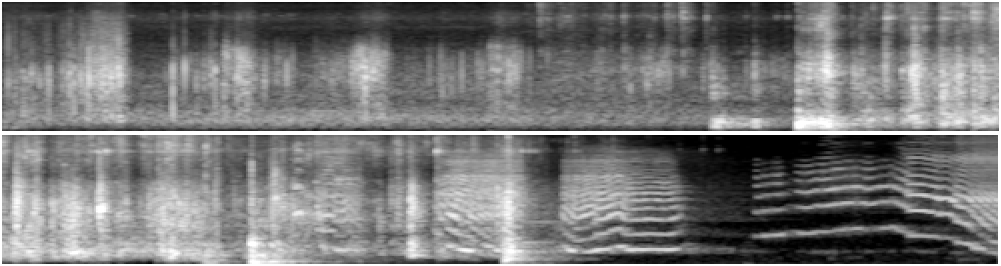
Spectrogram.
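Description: keys jangling

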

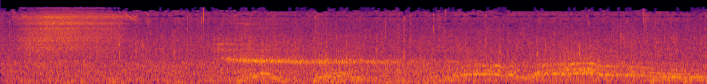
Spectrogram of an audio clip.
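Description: rain falling

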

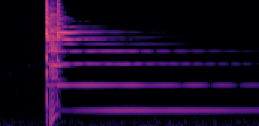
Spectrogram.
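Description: glasses clinking

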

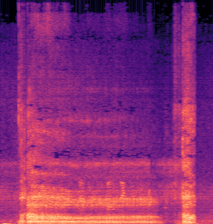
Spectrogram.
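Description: dog growling

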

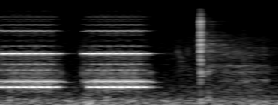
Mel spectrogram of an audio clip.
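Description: telephone ringing

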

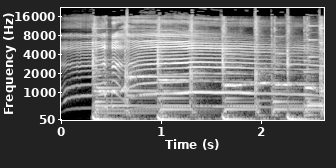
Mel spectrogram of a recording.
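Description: baby crying loudly

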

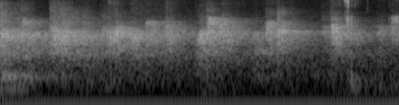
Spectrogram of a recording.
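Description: audience clapping hands

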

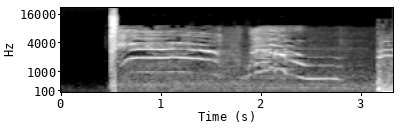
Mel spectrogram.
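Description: cat meow sound effect

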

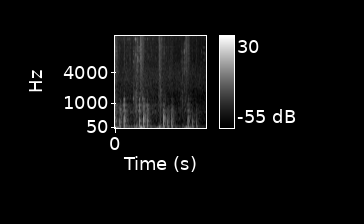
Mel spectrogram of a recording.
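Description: horse hooves clip-clopping

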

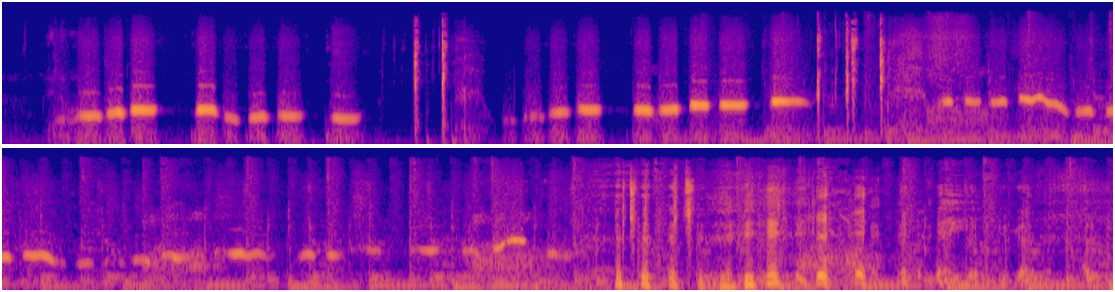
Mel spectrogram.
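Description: person whistling a tune

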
